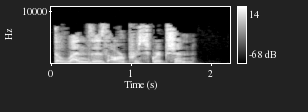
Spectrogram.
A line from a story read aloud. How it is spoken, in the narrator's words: Chubb said sharply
